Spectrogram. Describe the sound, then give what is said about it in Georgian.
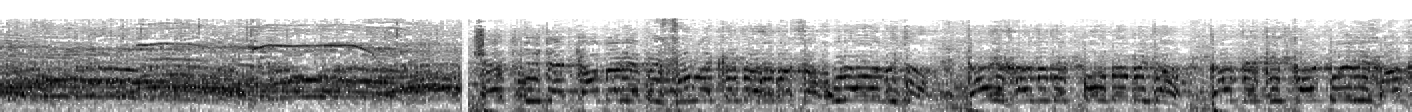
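A protest crowd cheers and shouts on hearing of the interior minister's resignation, a dense, continuous roar of many voices with whoops and calls, loud throughout. “აქვე მათ შინაგან საქმეთა მინისტრის გადადგომის შესახებ შეიტყვეს, რასაც შეძახილები მოჰყვა.”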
